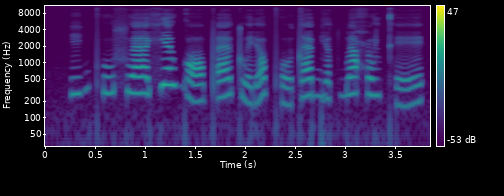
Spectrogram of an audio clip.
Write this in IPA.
i˧˥ɡpʰu˧˥ sʷæː˧xʲæ˥u̯ ɡɒː˩˧pʼæ˧˥tʷe˩ ɾʲɒ˥ pʰo˩tæ˥bʲɒ˧˥tbæ˥ħ u˧lʲkʰe˩˧

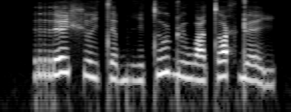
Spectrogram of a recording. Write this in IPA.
rɛʃɵi̯ tɛbʱituɖʉ wɑtɔħɖɛi̯

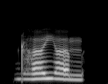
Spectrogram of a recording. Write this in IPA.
ɖʱœjœm

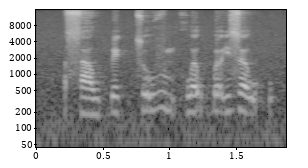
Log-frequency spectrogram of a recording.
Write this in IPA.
sa̤˨˩w ɓe˨˩k̚sṵ˧˥ və̰˧˨mhwə̰˧˨w ɓə̰˧˥jzə̰˧˨wʔ

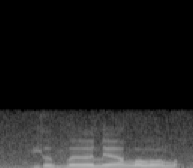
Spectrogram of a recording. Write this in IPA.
pjəvɜlɛ lˠʊlˠ

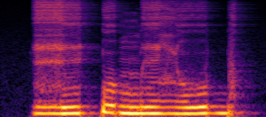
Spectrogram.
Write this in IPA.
ɦik͡pu ŋ͡miʎub

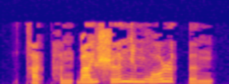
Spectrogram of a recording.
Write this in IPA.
t̪ʰa˨˩k̚hə˨˩ŋɓa˧˥j ʂəː˧˥ni˧mvɔ˧˥ɹə˦˥k̚ ʔə˨˩ŋ

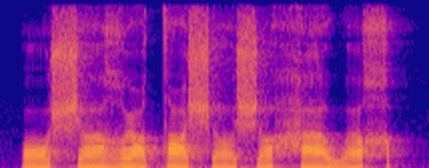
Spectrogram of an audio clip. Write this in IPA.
ɔ ʃɐʁ ø tˤɐʃ ɾʌʃʌ hawɐχ

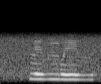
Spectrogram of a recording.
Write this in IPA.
plevŋʷev

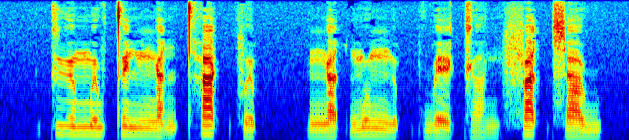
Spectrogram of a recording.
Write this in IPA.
kɨ˧ə̯mə˧wt̪ə˧n ŋa̰˧˨nt̪ʰa˦˥k̚fə˨˩p̚ | ŋa˨˩t̚mo˧ ŋə˨˩p̚kwɛ˧˩ka̤˨˩ŋ fa˦˥t̚sa˧w

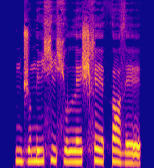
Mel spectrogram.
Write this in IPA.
nd͡ʒuniɕi ɕulːeʃɬeː θɒze

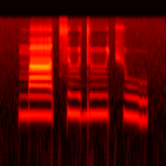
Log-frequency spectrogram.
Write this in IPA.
maːt͡sɯ dɯːt͡ʃu

